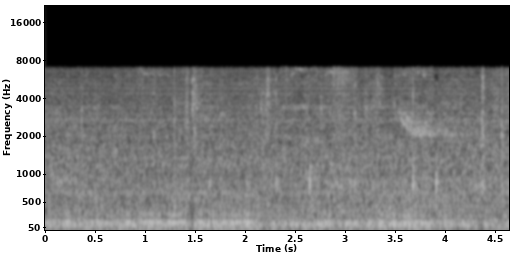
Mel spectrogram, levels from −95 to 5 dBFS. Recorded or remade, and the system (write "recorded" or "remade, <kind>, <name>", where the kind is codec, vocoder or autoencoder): remade, vocoder, HiFi-GAN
